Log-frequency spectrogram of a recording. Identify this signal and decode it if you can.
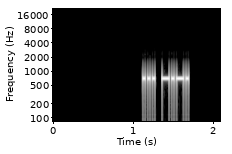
Morse code, heard as a keyed tone, about 40 wpm, 700 Hz. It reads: SC
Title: US States Repeated 3x 40wpm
